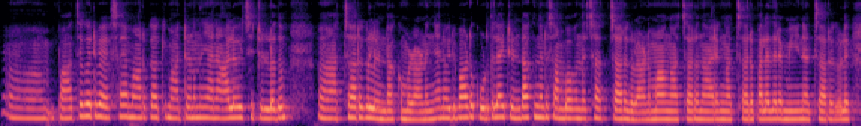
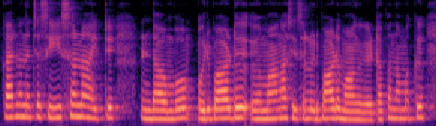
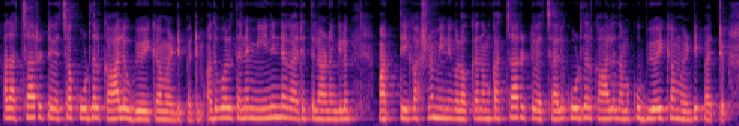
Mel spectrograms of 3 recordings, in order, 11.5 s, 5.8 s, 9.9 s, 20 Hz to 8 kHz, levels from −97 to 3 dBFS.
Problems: low volume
